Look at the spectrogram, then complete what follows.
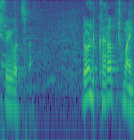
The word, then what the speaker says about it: Srivatsa: It is Srinivasa. No, that's a wrong way of pronouncing my name. My name is Srivatsa.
